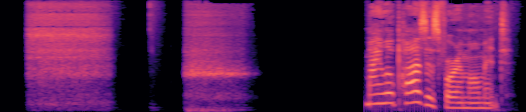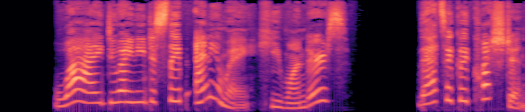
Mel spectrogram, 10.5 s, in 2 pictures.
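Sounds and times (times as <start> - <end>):
deep breath: 0.3 - 1.2, 1.8 - 2.6
speech: 3.7 - 5.2, 5.8 - 8.8, 9.4 - 10.4.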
